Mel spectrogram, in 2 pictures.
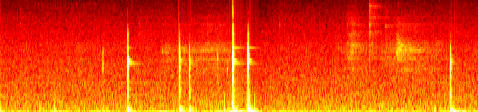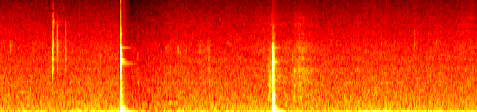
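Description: Metal rigging hardware, a chain sling and rigging block, clinking in separate sharp clicks as they are handled around a palm trunk, several close together about two seconds in, then single clicks every second or so, over a steady low rumble.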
